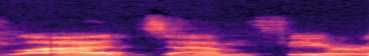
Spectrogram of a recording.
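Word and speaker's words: Vlad Zamfir: go like this this uh this guy here Vlad zamere is that how you pronounce it yep that's correct um he's saying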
